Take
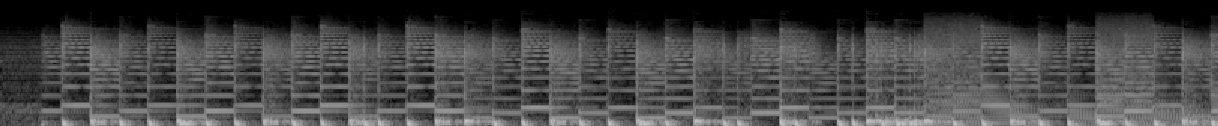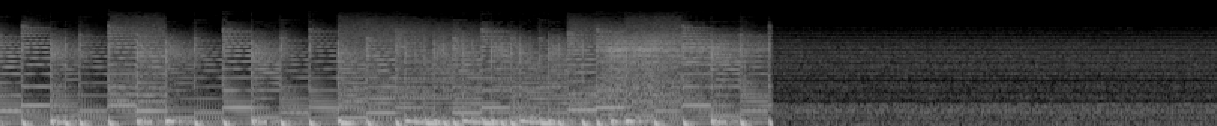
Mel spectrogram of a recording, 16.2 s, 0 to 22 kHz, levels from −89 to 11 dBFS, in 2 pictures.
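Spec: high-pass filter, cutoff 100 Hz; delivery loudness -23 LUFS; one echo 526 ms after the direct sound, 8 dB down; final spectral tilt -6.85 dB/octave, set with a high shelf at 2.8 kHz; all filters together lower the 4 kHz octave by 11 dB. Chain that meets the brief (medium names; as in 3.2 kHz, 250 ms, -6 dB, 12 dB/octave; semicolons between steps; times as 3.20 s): high-pass 100 Hz; treble shelf 2.8 kHz -6.5 dB; peaking EQ 4 kHz -8.5 dB; delay 526 ms -8 dB; trim +4.5 dB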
